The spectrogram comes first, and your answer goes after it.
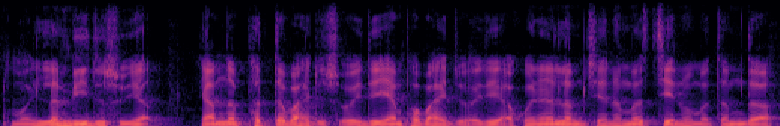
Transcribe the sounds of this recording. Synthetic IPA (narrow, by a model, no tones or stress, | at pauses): mojlɐmbidusuja | jamnɐpʰɐtːɐbɐɦajdusuojdejampʰɐbɐɦajduojdeɐ̰kʰojnɐlɐmd͡ʒenɐmɐst͡ʃenbɐmɐtɐmdɐ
